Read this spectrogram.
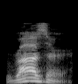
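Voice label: "rozzer", British English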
